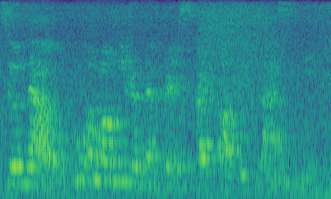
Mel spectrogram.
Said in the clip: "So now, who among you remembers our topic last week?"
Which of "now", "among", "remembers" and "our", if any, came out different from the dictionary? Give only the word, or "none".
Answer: remembers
